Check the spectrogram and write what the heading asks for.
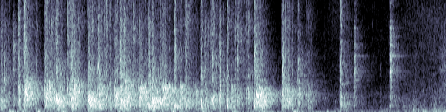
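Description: Applause from a small group of people: many hands clapping together, thinning out to a few last single claps near the end.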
